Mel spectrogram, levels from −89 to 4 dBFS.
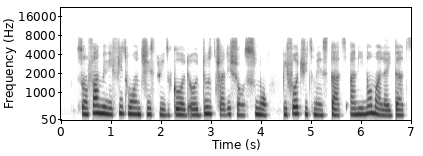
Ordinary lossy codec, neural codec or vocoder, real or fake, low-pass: none; autoencoder, 48 kHz, 32 numbers a frame, DAC-VAE, trained on Japanese speech; fake; 7.2 kHz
